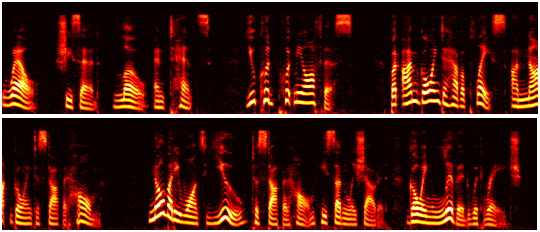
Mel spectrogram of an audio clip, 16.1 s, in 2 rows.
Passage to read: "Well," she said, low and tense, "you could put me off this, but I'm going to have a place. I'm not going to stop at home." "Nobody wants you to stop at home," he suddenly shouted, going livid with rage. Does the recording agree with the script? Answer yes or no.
yes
